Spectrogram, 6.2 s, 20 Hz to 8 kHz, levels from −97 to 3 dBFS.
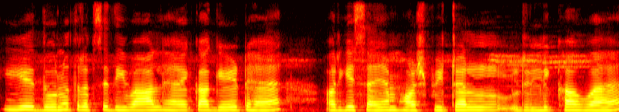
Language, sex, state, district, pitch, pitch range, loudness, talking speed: Hindi, female, Bihar, West Champaran, 205 Hz, 200-215 Hz, -18 LUFS, 165 wpm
